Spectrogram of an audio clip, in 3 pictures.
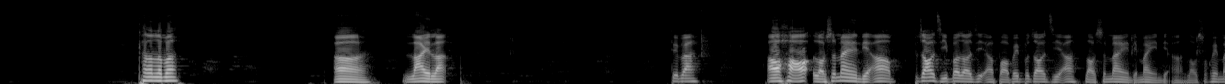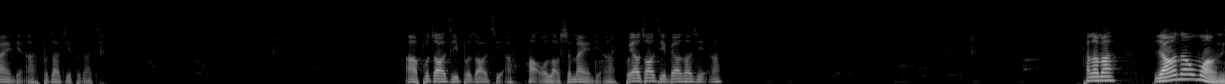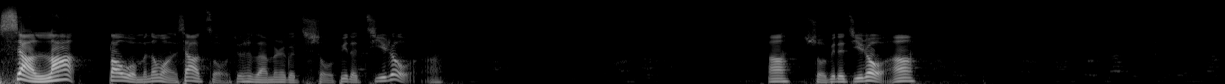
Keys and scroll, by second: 5.0 space, 6.7 3, 6.9 space, 7.2 3, 8.7 space, 10.4 alt+s, 11.0 alt+s, 11.2 space, 11.9 space, 12.2 2, 13.1 space, 14.9 space, 16.6 3, 17.6 ctrl+z, 17.7 space, 18.2 space, 21.9 space, 24.4 alt+s, 26.5 2, 26.8 5, 29.8 ctrl+z.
